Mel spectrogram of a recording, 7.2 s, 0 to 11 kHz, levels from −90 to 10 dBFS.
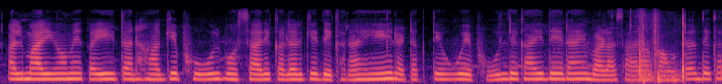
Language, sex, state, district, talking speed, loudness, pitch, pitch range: Hindi, female, Madhya Pradesh, Bhopal, 205 wpm, -21 LUFS, 210 Hz, 200-215 Hz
